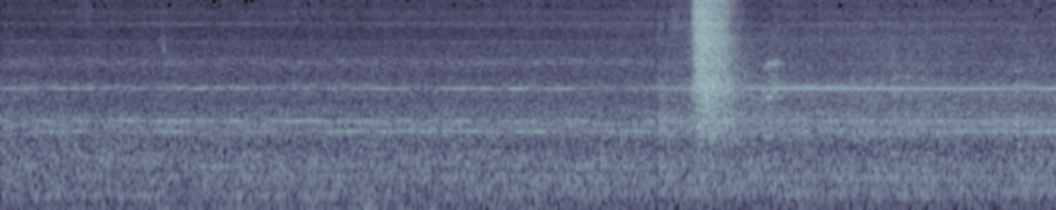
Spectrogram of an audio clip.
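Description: Steady hum and whine of a stationary Trenitalia Vivalto double-decker train standing at a platform, with a brief hiss about nine seconds in.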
